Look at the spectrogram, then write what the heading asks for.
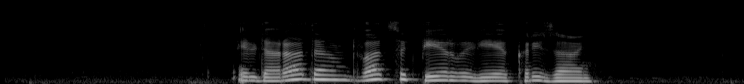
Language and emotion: Russian, sad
